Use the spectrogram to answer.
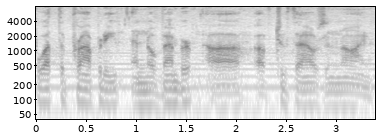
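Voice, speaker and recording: A man speaks quietly at a moderate pace. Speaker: attorney for applicant. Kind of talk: formal presentation at public hearing. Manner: too quiet.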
